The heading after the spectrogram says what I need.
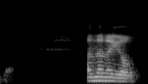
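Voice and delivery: ordinary talk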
